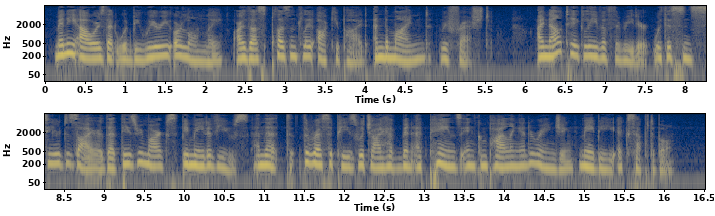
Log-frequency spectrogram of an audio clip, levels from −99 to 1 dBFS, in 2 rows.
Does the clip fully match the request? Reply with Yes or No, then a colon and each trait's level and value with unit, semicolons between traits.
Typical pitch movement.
Yes: average, 3.3 semitones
